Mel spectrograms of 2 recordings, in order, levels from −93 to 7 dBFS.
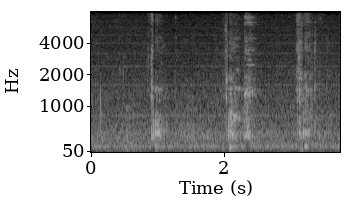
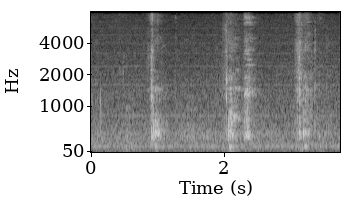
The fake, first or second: second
